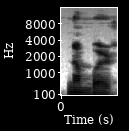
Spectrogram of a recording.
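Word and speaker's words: number: আছে সেটা হচ্ছে যেমন নাম্বার মেম্বার কিউকাম্বার এই যে শব্দগুলো এখানে কিন্তু এম এর পরে বি অর্থাৎ বি এর আগে এম তার সত্ত্বেও কিন্তু এখানে বি এর উচ্চারণটা হয়েছে নাম্বার মেম্বার কিউ নাম্বার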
